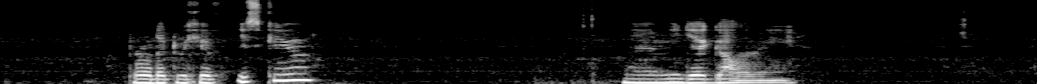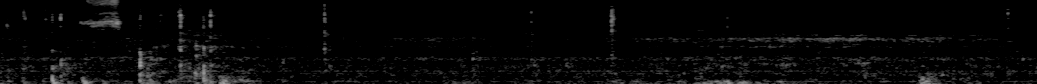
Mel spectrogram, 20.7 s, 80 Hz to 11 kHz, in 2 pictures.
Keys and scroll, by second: 5.6 super+c, 5.9 super+f, 6.2 super+g, 10.4 super+f, 10.7-12.7 typing, 15.3 super+Left, 17.6 super+c, 20.6 Down.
